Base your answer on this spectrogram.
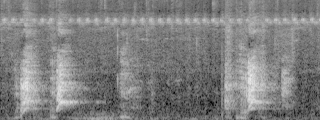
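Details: Leo, a German Shepherd, gives three sharp barks, two close together near the start and one after a pause, with a steady high cricket tone running underneath during a thundery, rainy spell.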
